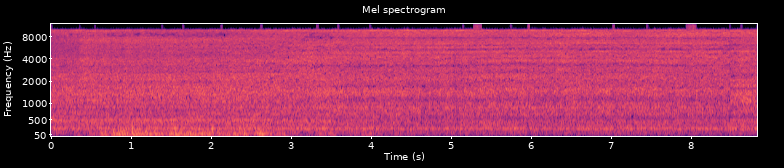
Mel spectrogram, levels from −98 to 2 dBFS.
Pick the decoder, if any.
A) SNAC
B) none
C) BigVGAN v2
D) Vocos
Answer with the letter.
B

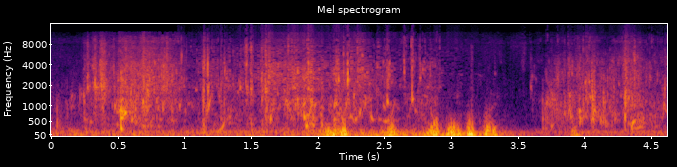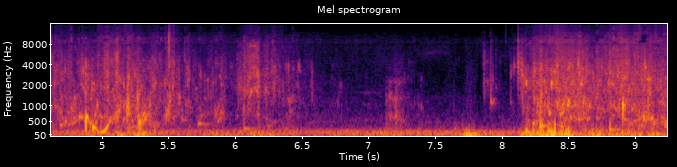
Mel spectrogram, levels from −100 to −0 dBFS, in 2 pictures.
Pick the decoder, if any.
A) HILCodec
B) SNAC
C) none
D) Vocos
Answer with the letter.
C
